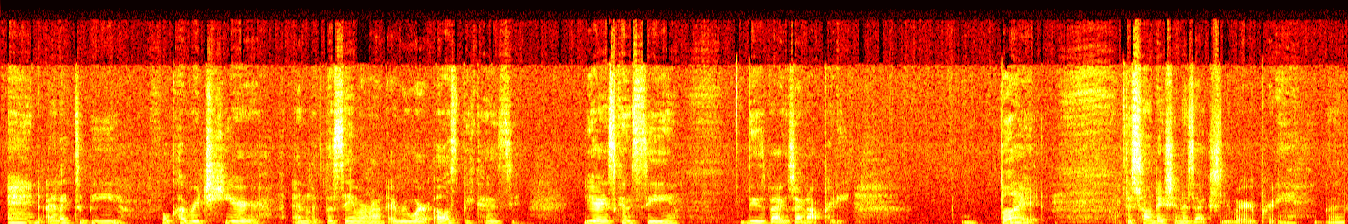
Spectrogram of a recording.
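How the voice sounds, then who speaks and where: A woman chats casually through a makeup tutorial. She keeps her voice quiet and hushed, like late at night with someone sleeping close by. Her pitch is average, and there is faint noise on the recording. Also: expressive, normal speed, creaky, pauses often. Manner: quiet, hushed talk at night-time volume so as not to wake someone. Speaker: beauty vlogger. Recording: noisy home recording with clicks.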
